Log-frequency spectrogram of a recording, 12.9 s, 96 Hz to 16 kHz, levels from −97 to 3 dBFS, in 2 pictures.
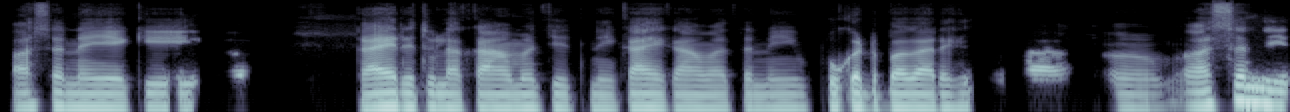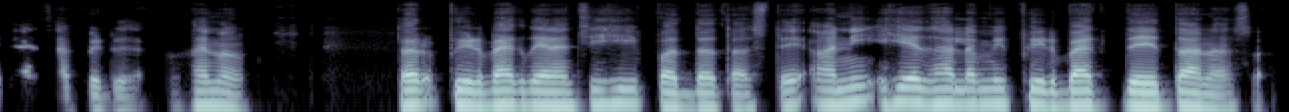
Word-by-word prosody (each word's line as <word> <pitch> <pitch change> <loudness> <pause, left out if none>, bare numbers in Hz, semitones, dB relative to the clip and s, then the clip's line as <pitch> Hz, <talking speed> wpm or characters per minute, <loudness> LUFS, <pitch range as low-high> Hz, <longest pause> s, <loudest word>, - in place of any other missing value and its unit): असं 120 -1 -3
नाही 110 0 +2
आहे, 110 - +2
की 115 0 -2 1.0
"काय 115 +2 +6
रे 115 - +1
तुला 110 -1 0
कामच 110 0 +1
येत 110 -2 -3
नाही, 105 -1 -4
काय 110 -1 +2
कामाचं 105 0 -3
नाही 110 0 -4
फुकट 115 0 +1
पगार 110 -1 +2
का?" - - -4 0.7
आह, 110 +3 -4
असं 135 +6 +3
नाही 130 -2 +4 0.5
फीडबॅक 105 +4 -11
आहे 130 - +1
ना? 125 -3 -1 0.8
तर 135 +1 +5
फीडबॅक 130 0 +4
देण्याची 125 0 +2
ही 140 +1 0
पद्धत 115 -2 0
असते 115 +4 -4
आणि 140 +4 +1
हे 150 -1 +5
झालं 135 0 +2
मी 140 0 +1
फीडबॅक 130 -1 +3
देताना 120 -2 +4
असं. 110 +3 -11
115 Hz, 165 wpm, -24 LUFS, 110-130 Hz, 1.0 s, काय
